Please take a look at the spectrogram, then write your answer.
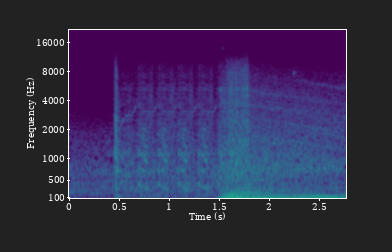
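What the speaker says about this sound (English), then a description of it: "Yes, sound of the Hemi." A Hemi V8 car engine in a video game car mod cranks with a short click and starter whir, then catches and settles into a loud, deep, rumbling idle that holds steady to the end.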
